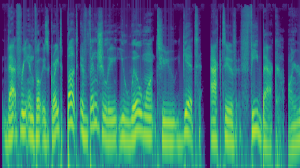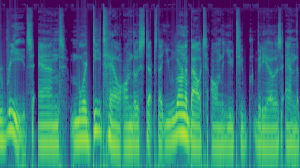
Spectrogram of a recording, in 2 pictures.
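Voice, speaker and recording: A young man with a deep baritone voice, hosting a podcast and giving chatty, self-correcting advice about getting into voiceover. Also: unhurried, a little mellow, no room sound, studio quality. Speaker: podcast host at a voiceover studio.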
